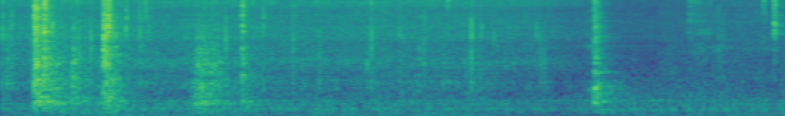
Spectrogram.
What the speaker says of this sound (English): put our sage into the pot, and you just want to let it cook until it turns nice and crispy.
